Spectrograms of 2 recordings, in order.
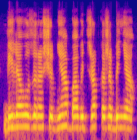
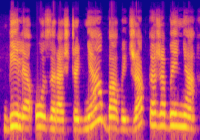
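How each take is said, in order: First: It is read at a fast pace. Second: It is read at a moderate pace. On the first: "кожного разу пришвидшуємо темп" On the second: "кожного разу пришвидшуємо темп"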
